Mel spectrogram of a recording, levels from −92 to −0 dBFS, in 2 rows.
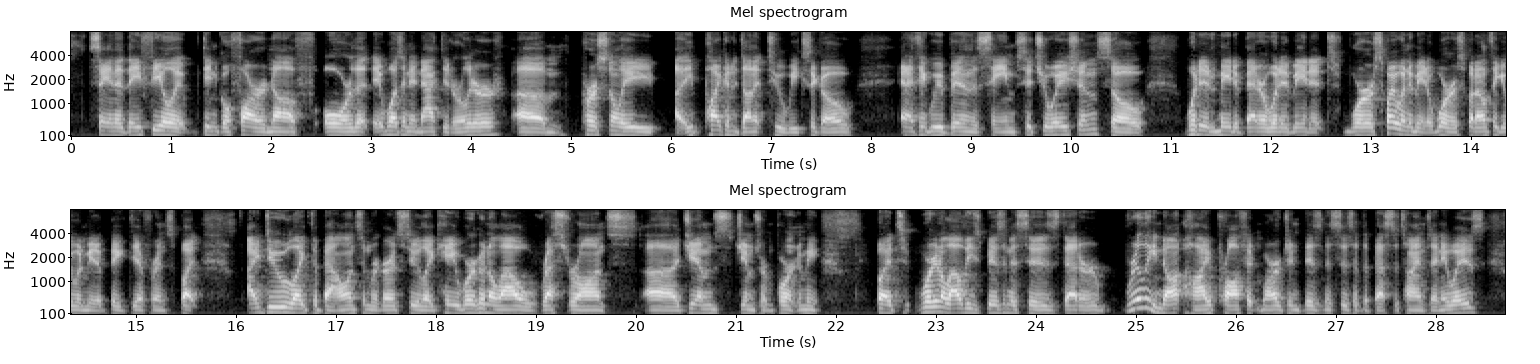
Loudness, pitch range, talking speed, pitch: -17 LUFS, 105-115 Hz, 230 wpm, 110 Hz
